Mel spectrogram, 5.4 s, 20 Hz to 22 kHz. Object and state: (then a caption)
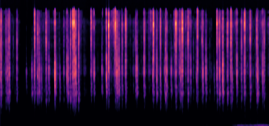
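Mechanical keyboard with plastic keycaps. Fingertips type continuously on a backlit mechanical keyboard with plastic keycaps, an FR4 plate and tactile switches. Bursts of short, bright clicky keystrokes come in quick irregular runs with brief pauses and almost no low end.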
